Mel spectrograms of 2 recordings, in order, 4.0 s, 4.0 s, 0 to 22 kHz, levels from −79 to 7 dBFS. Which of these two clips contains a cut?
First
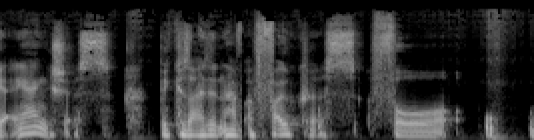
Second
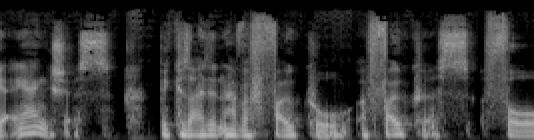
first; 1 cut; at 1.8 s

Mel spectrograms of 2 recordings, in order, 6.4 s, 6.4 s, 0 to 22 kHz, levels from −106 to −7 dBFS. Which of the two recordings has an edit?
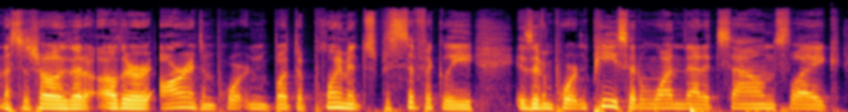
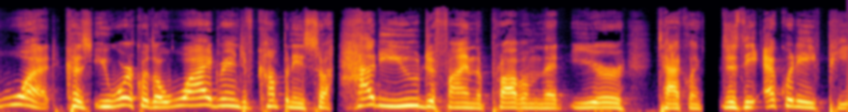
first; 4 cuts; at 1.2 s, 1.5 s, 2.2 s, 4.1 s

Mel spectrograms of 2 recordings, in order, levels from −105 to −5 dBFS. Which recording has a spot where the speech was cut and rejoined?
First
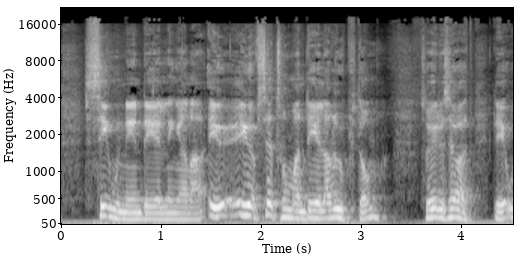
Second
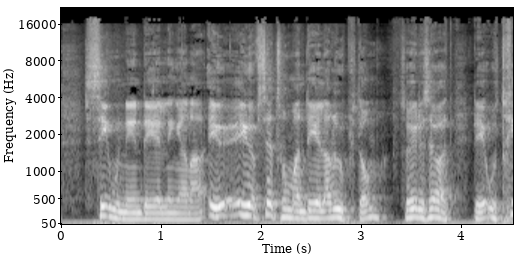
second; 1 cut; at 3.3 s

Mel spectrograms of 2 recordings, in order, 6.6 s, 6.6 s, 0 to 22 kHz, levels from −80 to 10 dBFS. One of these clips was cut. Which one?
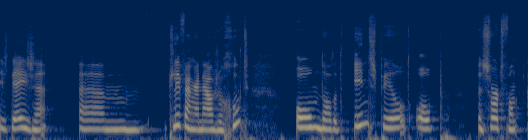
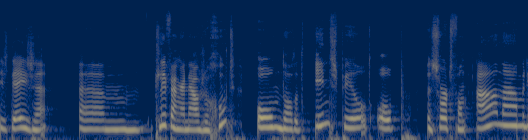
second; 3 cuts; at 1.9 s, 3.0 s, 5.2 s

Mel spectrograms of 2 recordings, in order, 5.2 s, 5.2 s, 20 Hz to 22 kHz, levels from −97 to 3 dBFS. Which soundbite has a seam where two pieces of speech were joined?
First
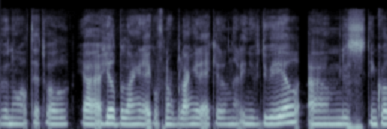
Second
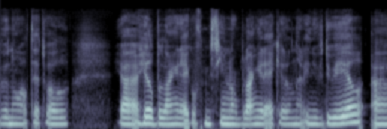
first; 2 cuts; at 1.0 s, 2.2 s

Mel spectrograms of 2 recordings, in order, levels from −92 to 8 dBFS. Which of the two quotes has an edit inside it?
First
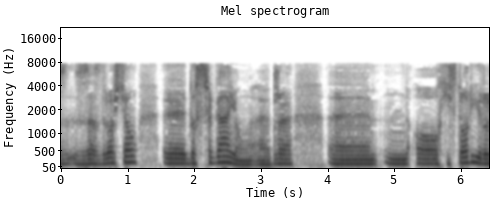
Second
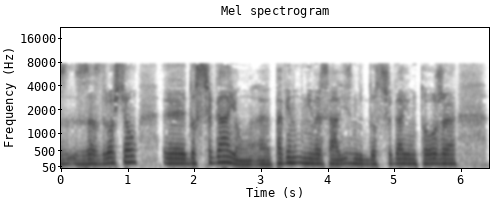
first; 1 cut; at 3.2 s

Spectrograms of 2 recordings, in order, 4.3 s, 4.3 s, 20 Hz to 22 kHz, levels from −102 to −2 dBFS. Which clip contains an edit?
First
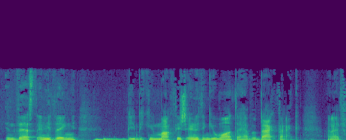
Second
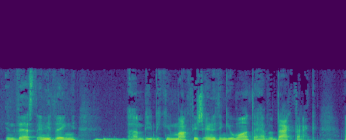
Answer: first; 1 cut; at 1.6 s

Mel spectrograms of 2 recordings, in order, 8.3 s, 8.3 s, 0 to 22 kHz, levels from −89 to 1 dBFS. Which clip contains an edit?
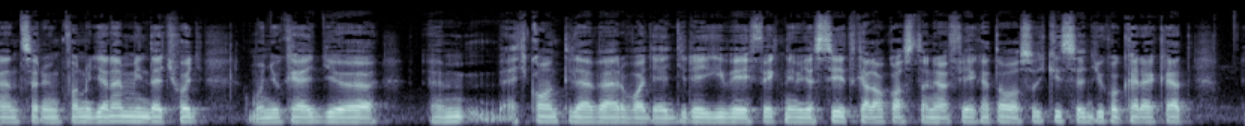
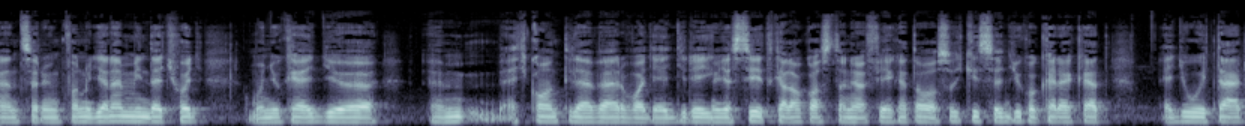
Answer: second; 1 cut; at 4.7 s

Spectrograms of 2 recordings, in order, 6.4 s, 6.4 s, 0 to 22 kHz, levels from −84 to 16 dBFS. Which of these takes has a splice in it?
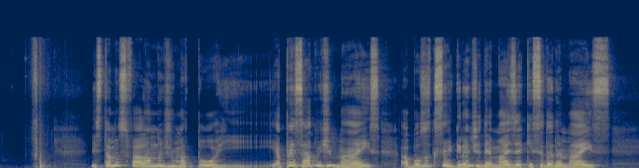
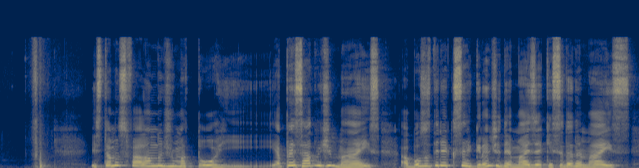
first; 1 cut; at 4.3 s

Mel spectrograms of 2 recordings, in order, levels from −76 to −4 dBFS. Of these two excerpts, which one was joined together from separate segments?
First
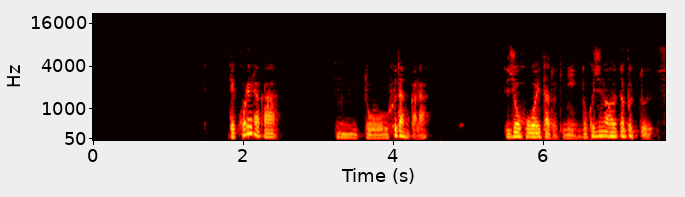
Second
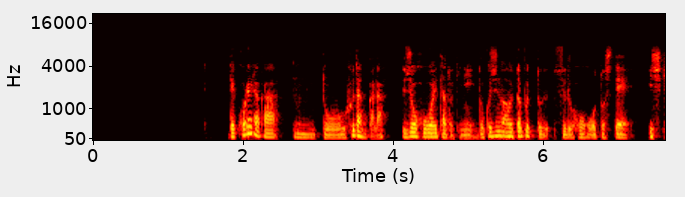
second; 2 cuts; at 2.5 s, 4.0 s

